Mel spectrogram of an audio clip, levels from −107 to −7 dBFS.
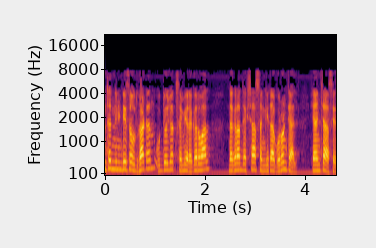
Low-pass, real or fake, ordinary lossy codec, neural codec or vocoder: none; real; none; none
